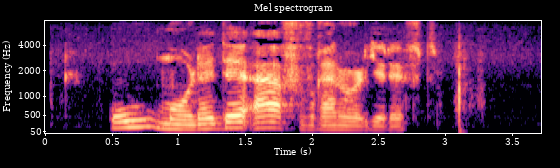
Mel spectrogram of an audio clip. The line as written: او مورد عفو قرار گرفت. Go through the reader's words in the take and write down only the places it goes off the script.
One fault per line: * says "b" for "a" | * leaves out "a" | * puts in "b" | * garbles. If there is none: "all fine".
all fine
